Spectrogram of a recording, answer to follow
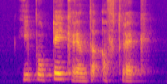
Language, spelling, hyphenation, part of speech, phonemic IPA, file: Dutch, hypotheekrenteaftrek, hy‧po‧theek‧ren‧te‧af‧trek, noun, /ɦi.poːˈteːk.rɛn.təˌɑf.trɛk/, Nl-hypotheekrenteaftrek.ogg
- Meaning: mortgage interest deduction, deduction of taxable income based on mortgage rate (subsidy to encourage homeownership)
